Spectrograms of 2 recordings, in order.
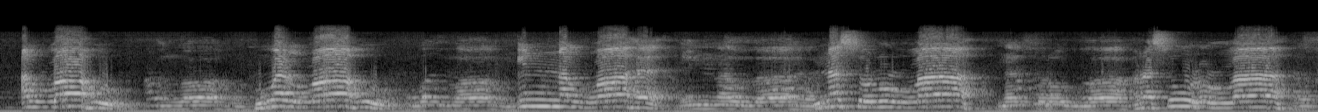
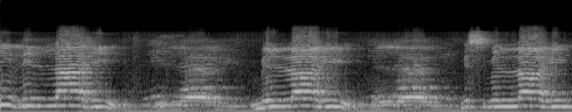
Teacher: جب لام سے پہلے والے حرف پر پیش یا زبر ہوگا تو لام کو تغلیظ کے ساتھ موٹا اور پرحجم بنا کر ادا کریں گے، اور اگر لام سے پہلے والے حرف پر زیر ہے تو لام کو ترقیق کے ساتھ پڑھیں گے.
